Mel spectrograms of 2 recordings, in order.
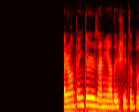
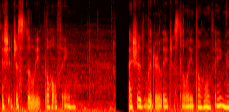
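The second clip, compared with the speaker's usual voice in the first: defeated near-whisper; 2 semitones lower, 11 dB quieter, faster than usual. Real, not acted. Streamer wanting to delete the whole drawing, defeated quiet mutter.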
